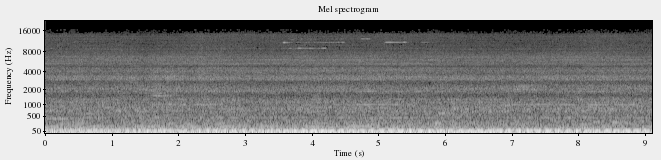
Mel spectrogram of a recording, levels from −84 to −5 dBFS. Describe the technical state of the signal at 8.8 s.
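At 8.8 s you're hearing the same thing that runs through the whole clip: low-bitrate audio saved at a high bitrate. There's nothing at all above about 16.5 kHz, plus the coding artefacts left by the first encoding on these everyday sounds. The likely story is an MP3 first squeezed hard, around 64 kbit/s by the sound of it, then re-encoded generously. The bigger second pass can't bring back what the first one threw away.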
